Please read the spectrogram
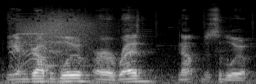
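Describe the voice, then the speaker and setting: A man's voice: mid-range voice, brisk, a little mellow, soft background music, low-quality recording. A man giving casual, rambling livestream commentary on a video game, often stopping to explain things.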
